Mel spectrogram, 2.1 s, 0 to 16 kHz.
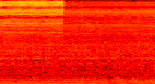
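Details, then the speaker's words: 2.4 Chevy Equinox that won't idle: starts fine, idles up briefly, then stumbles into a low, lumpy rough idle. Spraying brake cleaner smooths it, pointing to a leaking gasket on the back side of the intake manifold (vacuum leak). "So right when you start this thing up, it runs real good. Just for like a second, kind of idles up a little bit, and then it'll start herking and jerking here in a second."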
